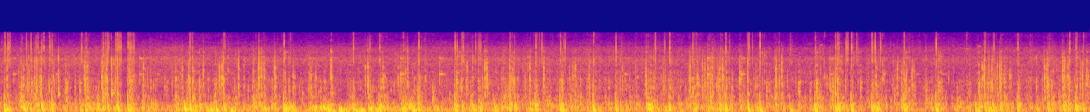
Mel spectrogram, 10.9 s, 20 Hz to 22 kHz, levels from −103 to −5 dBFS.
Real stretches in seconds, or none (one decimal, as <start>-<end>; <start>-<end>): 0.0-10.9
